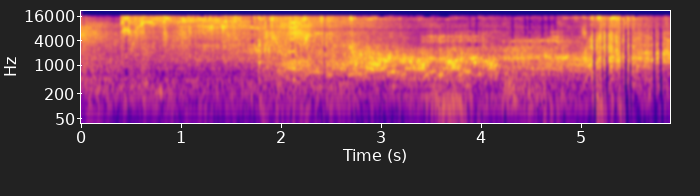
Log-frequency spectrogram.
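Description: A monster growls and screeches nearby.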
